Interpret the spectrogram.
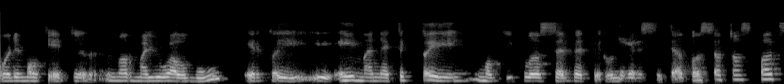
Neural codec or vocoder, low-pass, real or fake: codec, 16 kHz, 2 kbps, X-Codec, HuBERT features, trained on general audio; 7.2 kHz; fake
